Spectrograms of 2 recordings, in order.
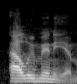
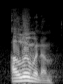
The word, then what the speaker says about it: aluminium: know okay look it I get the fact that it's it should probably be pronounced aluminium okay I get this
